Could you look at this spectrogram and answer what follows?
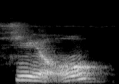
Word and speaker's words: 九: Try to pronounce ping. So quite similar to the sound in J. This 九 G U 九 okay, so repeat after me one more time.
